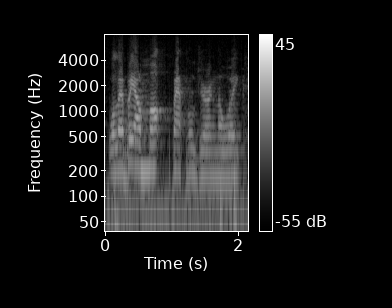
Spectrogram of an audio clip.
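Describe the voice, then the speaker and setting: An actor playing a cheeky, questioning army recruit in a 1950s radio comedy sketch. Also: male voice, sits high, fairly even intonation, a little fast, bright, forceful tone. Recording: old 1950s radio recording.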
